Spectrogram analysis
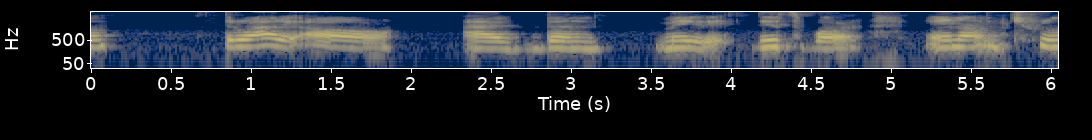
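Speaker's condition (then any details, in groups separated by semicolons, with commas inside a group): Cerebral palsy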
